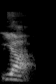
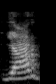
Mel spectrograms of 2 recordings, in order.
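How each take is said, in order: First: The final r is barely heard. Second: The final r is clearly pronounced. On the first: "র একটু খুবই কম করে বলে" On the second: "প্রথম অবস্থাতে ইয়ার বলবেন"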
